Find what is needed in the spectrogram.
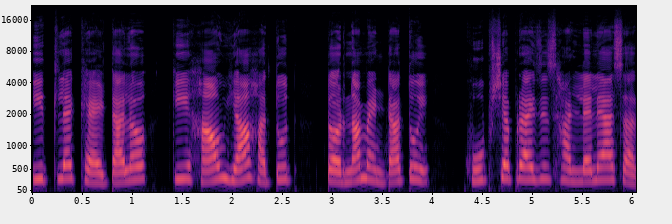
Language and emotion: Goan Konkani, neutral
